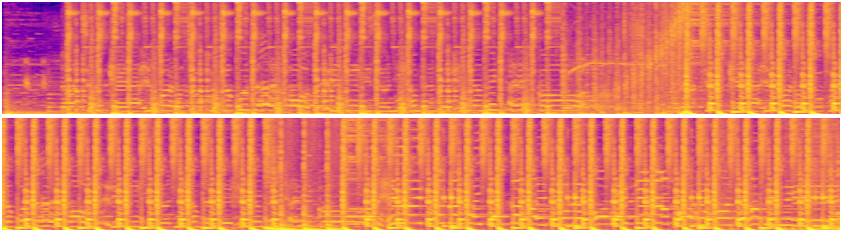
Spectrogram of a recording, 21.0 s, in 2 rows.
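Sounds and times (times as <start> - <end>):
full dholki drum with heavy bass: 0.8 - 20.9.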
